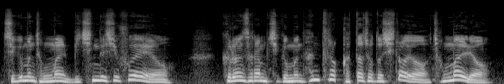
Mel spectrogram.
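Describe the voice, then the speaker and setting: A man voicing a desperate, pleading young pregnant woman in a storytelling radio drama, whining and begging in a shrill tone. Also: sing-song, fast, darkish tone, no room sound.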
